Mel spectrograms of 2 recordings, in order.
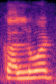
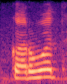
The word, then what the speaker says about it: करवत: जैसे बाबा कहता है काशी कलवट, अभी कलवट शब्द नहीं है, वो करवत है। करवत से जो काटा जाता है, कारपेंटर के पास करवत होता है, लेकिन प्रोनाउंसिएशन से कलवट कहते हैं।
